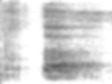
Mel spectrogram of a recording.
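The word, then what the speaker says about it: Foucault: तर तो notable person त्याच नाव आहे मायकल फक किंवा त्याला फुक सुद्धा म्हणतात आता मराठीच्या जर इतिहासाच्या पुस्तकात त्याला मायकल फुको म्हणतात आणि इंग्लिश मध्ये त्याच स्पेलिंग आहे मायकल पकड ठीक आहे तर तुम्हाला जसं वाटते तसं तुम्ही म्हणू शकता काय त्याचं नाव मायकल्ट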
